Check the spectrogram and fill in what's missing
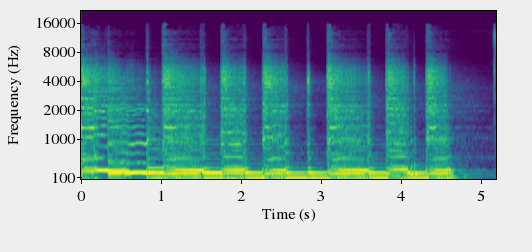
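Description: Electric guitar on the neck pickup through a Diezel Paul amp set for crunch, playing a loud distorted chord riff with rhythmic strummed attacks for several seconds before fading at the end.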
